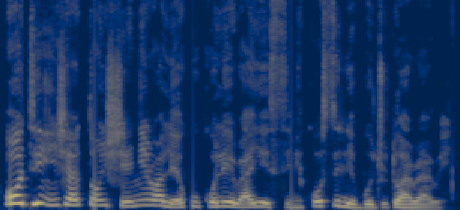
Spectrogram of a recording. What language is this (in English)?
Yoruba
